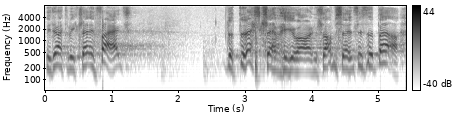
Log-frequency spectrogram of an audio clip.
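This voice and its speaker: High-voiced preacher in an echoing hall. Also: male voice, normal speed, fairly bright tone. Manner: conversational preaching with chatty asides and humor. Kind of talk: sermon. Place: church hall before a congregation. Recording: reverberant hall.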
